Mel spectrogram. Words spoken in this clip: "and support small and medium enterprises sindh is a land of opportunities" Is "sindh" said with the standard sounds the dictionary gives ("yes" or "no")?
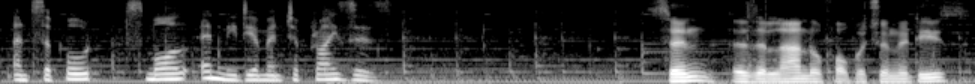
no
